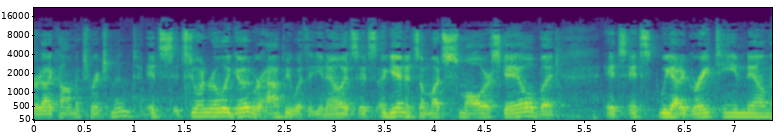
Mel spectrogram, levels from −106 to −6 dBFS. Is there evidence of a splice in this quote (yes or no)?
no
